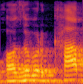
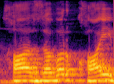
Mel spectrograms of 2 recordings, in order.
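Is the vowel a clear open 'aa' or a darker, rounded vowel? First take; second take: open aa; darker rounded. First: The vowel is a clear, open 'aa' sound. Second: The vowel is darker and more rounded, not open 'aa'. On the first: The speaker calls it wrong. "খ জবর খা পড়বো না, তাহলে এটা ভুল হবে" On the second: The speaker calls it right. "আকার সহ পড়বো না, খ জবর খই পড়বো"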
